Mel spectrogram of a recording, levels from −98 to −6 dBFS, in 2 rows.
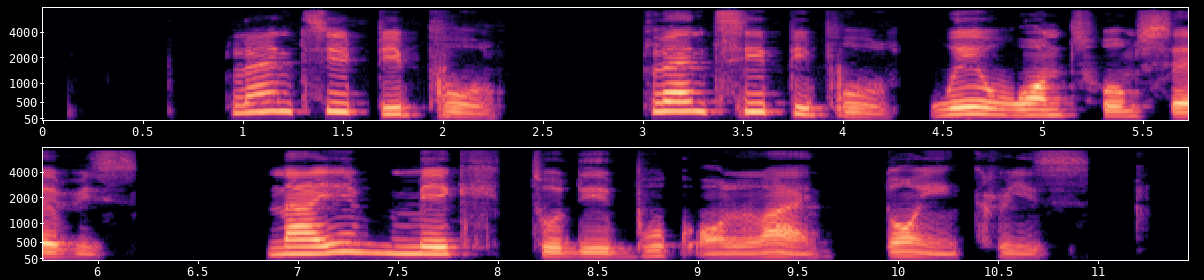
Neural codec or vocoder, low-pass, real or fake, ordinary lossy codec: none; 7.2 kHz; real; none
